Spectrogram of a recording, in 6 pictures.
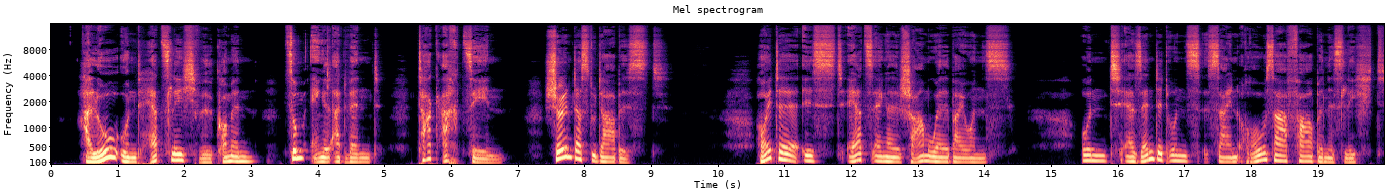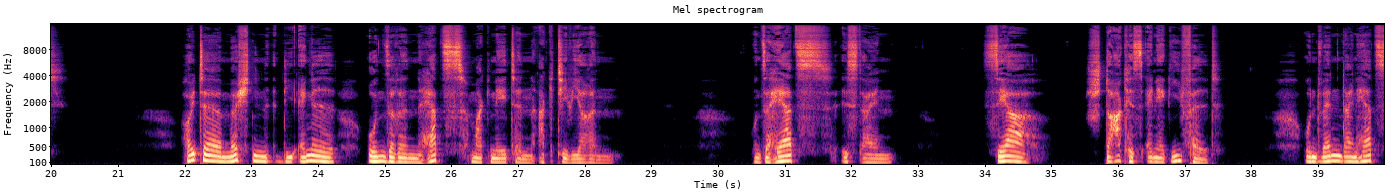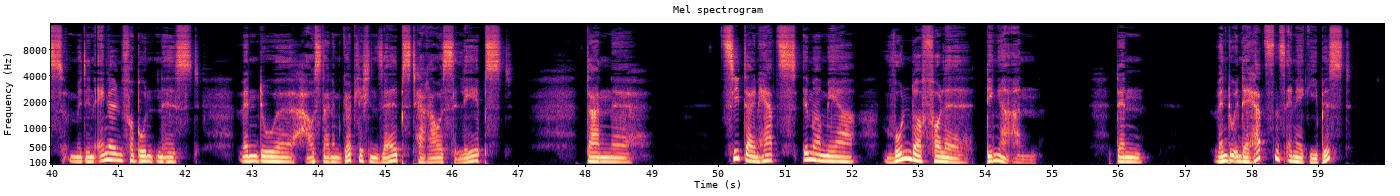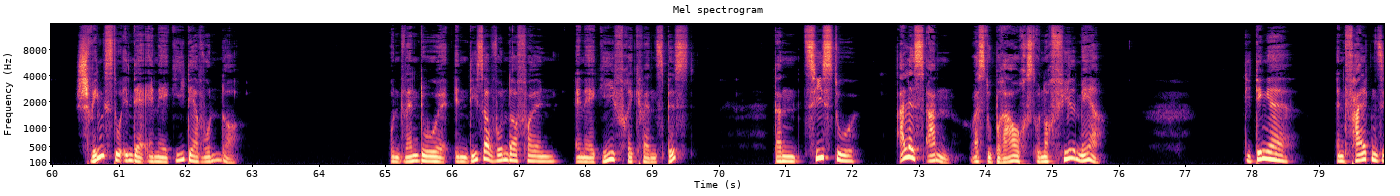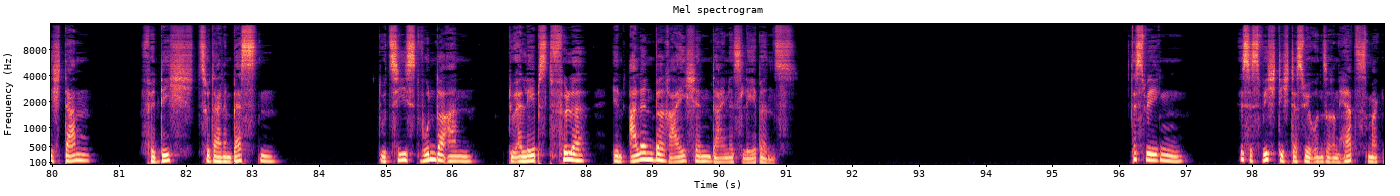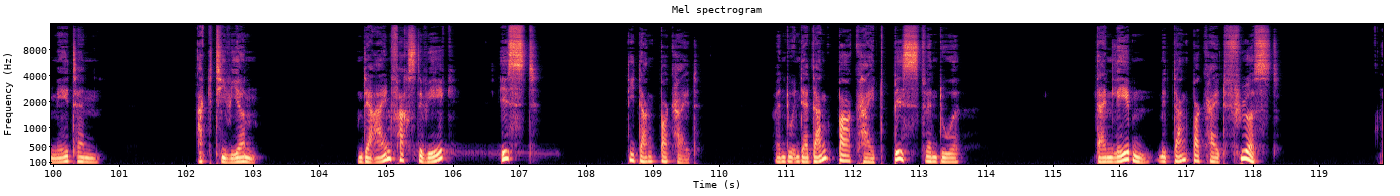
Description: Die Aktivierung deines Herzmagneten Meditation mit Erzengel Chamuel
